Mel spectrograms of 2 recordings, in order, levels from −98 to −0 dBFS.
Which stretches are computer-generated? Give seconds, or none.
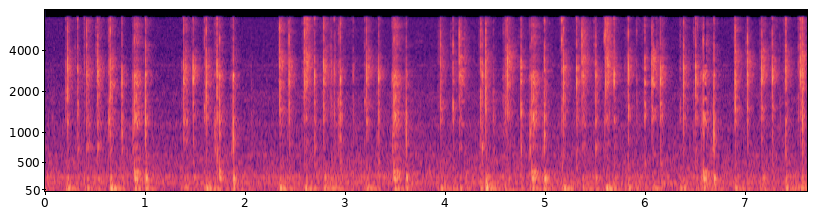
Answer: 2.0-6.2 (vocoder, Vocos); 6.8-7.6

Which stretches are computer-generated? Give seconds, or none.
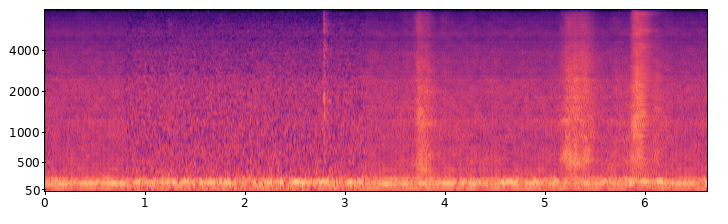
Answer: 0.0-0.8 (vocoder, Vocos); 3.2-6.6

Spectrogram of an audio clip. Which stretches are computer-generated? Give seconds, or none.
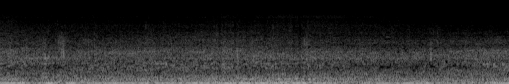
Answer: none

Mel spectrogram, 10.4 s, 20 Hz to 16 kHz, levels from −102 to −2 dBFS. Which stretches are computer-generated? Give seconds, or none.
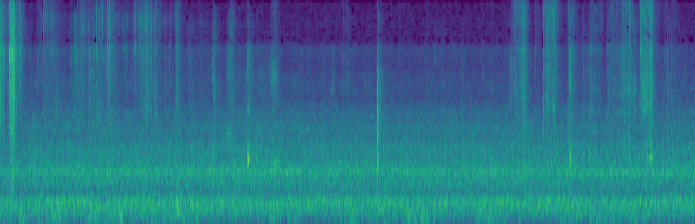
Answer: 3.1-4.2 (vocoder, Vocos); 4.8-7.9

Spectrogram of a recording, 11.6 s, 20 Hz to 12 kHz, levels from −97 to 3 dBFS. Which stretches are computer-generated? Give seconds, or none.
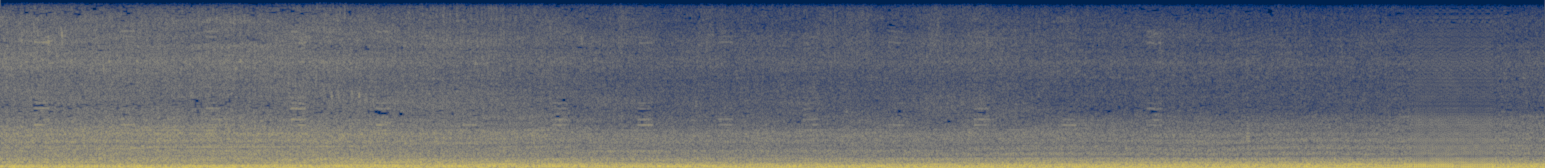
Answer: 10.6-11.2 (vocoder, Vocos)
